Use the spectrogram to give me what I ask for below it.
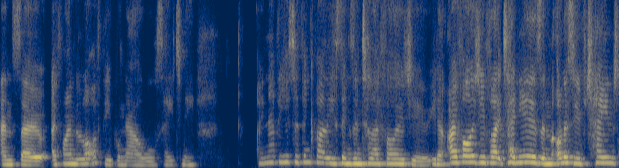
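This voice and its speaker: Somewhat breathy and fairly high in pitch, a woman talks at a very fast pace. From Zimbabwe. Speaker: fashion brand founder. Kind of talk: interview.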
